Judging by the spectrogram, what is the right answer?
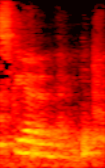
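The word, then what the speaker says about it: sclerenchyma: Please इनकी pronunciation और इनको बोलने का तरीका अच्छे से सीख लेना। पैरेन्काइमा, कोलेन्काइमा एंड स्क्लेरेन्काइमा।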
